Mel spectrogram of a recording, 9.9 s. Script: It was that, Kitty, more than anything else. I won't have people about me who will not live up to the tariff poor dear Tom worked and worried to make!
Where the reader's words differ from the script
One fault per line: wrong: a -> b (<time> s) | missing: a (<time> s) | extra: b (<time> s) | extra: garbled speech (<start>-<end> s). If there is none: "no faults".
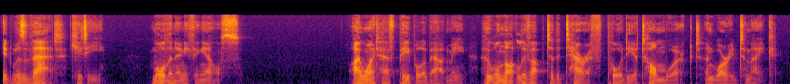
no faults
